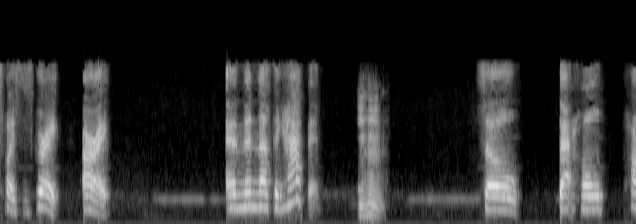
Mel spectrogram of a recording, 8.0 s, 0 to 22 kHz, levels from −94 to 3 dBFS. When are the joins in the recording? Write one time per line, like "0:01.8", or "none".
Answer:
none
